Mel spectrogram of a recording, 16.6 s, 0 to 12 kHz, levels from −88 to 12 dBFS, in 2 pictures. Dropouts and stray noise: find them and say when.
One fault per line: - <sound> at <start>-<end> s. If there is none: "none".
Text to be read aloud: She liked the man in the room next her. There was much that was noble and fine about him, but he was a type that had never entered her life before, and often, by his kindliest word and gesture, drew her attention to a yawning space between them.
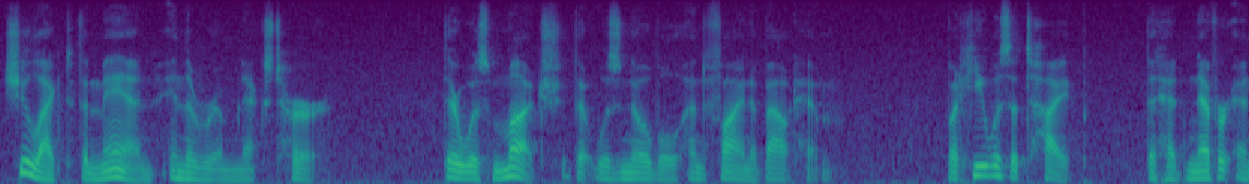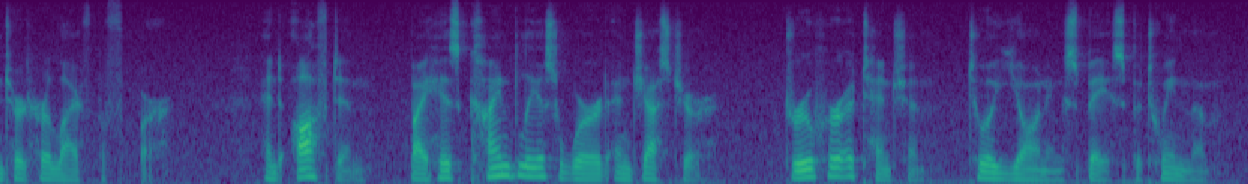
- dropout at 9.1-9.3 s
